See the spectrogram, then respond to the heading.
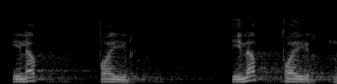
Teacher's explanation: طا کو موٹا پڑھیں گے حروف مستعلیہ میں سے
